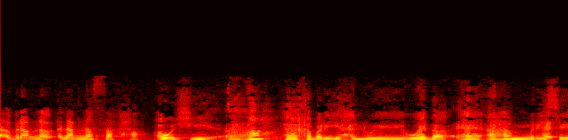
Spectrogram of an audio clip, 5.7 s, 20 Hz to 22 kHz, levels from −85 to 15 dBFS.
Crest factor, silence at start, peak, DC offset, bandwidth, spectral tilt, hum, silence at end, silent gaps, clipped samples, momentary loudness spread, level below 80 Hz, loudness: 18 dB; 0 s; -2 dBFS; under 0.1%; 9 kHz; -7.5 dB/octave; none; 0 s; none; under 0.1%; 7 LU; -64 dBFS; -21 LUFS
